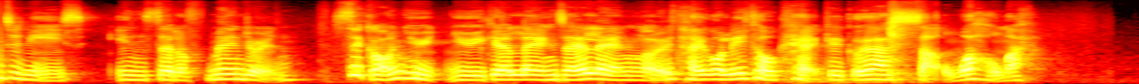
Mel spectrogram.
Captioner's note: Cantonese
